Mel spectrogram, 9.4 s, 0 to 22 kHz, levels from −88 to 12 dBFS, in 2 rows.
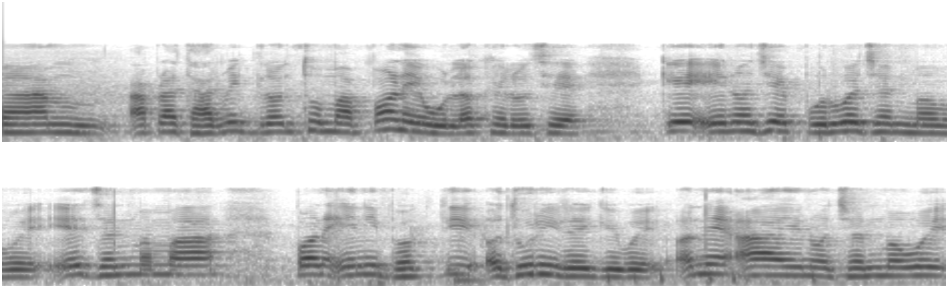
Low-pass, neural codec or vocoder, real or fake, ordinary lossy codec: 7.2 kHz; none; real; none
